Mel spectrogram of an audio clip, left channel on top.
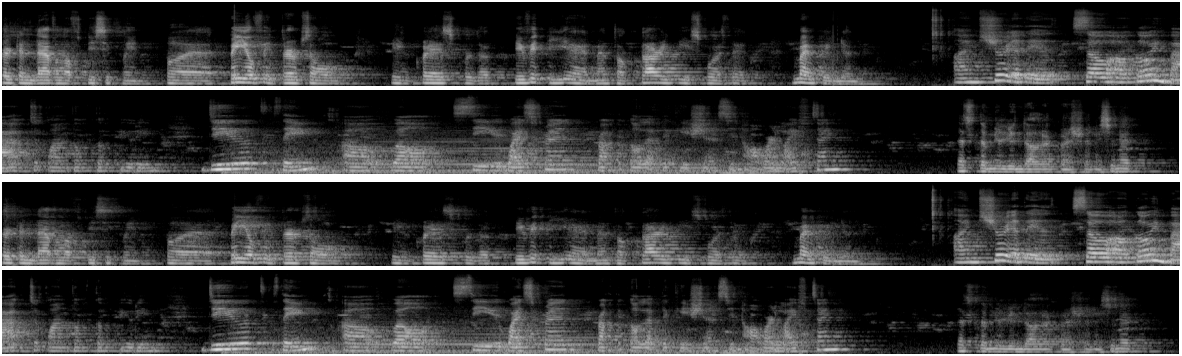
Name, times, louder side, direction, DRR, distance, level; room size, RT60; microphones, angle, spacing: voice 1, 0.0-3.4 3.9-7.5 7.9-8.6 21.3-23.1, left 2 dB, 80° left, 4 dB, 2.8 m, -24 dB
voice 2, 9.5-13.3 13.8-14.3 14.6-16.0 16.5-18.3 18.6-20.2, right 1 dB, 20° right, 2 dB, 3.3 m, -22 dB
Boat Water vehicle / Engine, 14.0-19.3, equal, 20° left, 5.5 m, -33 dB
29.5 x 28.0 x 5.0 m, 1.1 s
head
